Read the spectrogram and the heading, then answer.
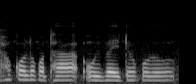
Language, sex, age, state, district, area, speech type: Assamese, female, 30-45, Assam, Udalguri, rural, spontaneous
